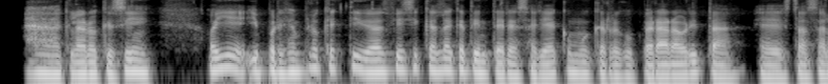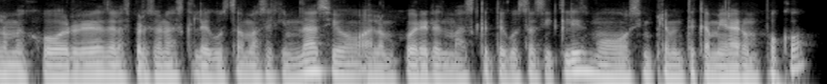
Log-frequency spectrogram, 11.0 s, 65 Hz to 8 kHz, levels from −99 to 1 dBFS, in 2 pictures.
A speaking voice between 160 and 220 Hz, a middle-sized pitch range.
No: low, 105 Hz; average, 4.2 semitones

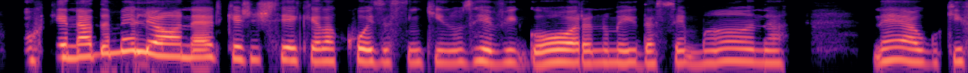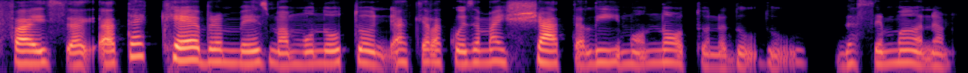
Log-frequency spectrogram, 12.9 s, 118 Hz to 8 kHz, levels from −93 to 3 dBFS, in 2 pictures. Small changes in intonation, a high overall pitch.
Yes: narrow, 2.2 semitones; high, 220 Hz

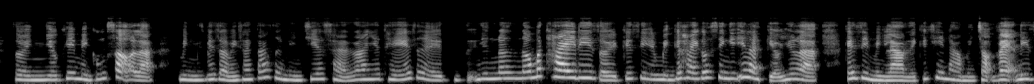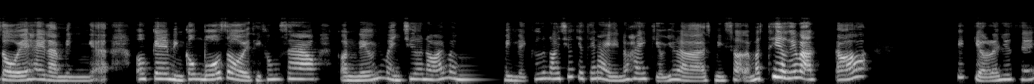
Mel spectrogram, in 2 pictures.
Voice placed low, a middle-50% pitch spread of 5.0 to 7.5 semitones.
No: high, 230 Hz; average, 5.3 semitones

